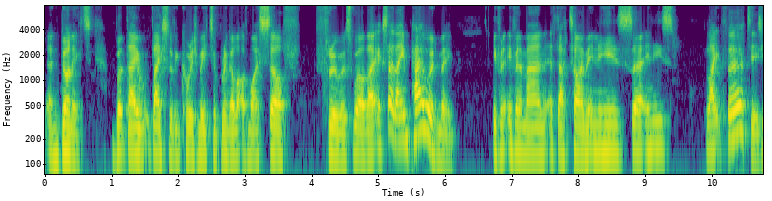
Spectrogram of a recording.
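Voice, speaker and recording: A man in his forties chatting casually as a podcast guest, jokey and rambling. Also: medium pitch.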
